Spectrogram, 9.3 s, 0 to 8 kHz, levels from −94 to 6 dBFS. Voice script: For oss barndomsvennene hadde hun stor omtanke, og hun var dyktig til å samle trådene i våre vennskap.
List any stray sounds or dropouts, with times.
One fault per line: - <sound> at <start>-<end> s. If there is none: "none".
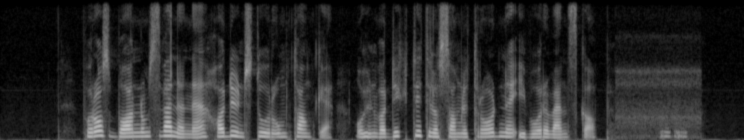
- laugh at 8.2-8.6 s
